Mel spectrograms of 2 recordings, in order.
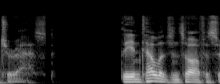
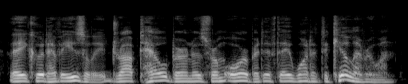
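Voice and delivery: higher-pitched psychologist's voice; 9 semitones higher than usual. Acted. Psychologist giving the admiral an opinion, higher-pitched voice. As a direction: reason it out in a raised pitch.

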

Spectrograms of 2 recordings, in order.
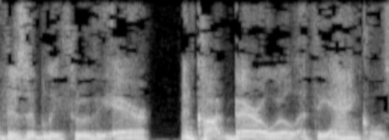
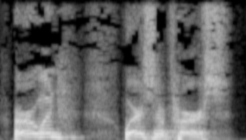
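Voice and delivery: shouting; 14 semitones higher than usual. A narrator's reading. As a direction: demand it at the top of your voice. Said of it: "I shouted".

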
